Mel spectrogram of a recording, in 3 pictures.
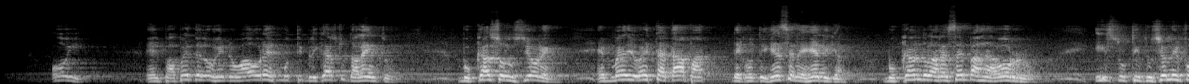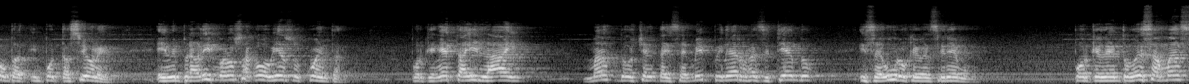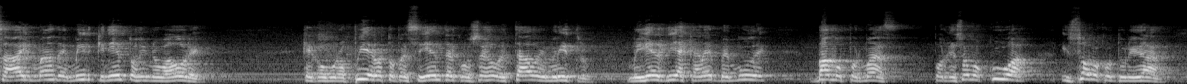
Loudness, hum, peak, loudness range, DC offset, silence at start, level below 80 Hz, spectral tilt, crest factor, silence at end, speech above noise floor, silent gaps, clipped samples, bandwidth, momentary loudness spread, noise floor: -13 LUFS; none; 0 dBFS; 3 LU; under 0.1%; 0.55 s; -58 dBFS; -6 dB/octave; 14 dB; 0 s; 30 dB; none; under 0.1%; 10.5 kHz; 14 LU; -42 dBFS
